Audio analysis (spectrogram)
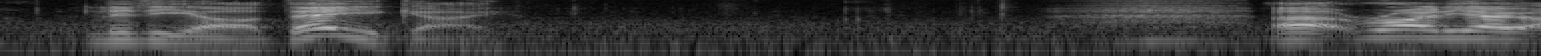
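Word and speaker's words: Lydeard: Danny, it's pronounced Lydiard. Lydiard.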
